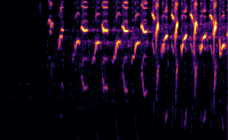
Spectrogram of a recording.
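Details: Female European goldfinch calling to encourage males to sing and become active: after a quiet start, quick high chirps and twittering notes build into a dense, bright run.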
